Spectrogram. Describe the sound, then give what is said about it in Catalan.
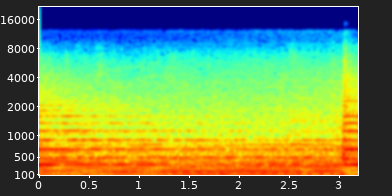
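Church bells toll a death knell for a pope's death, a deep, sustained ringing full of layered overtones that hangs throughout, with a fresh strike arriving just before the end. “El toc de morts de les campanes de tot el món”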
